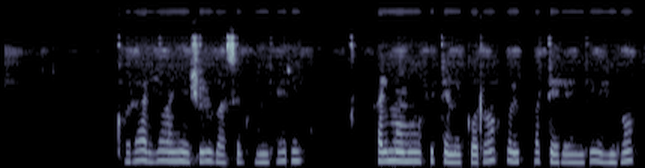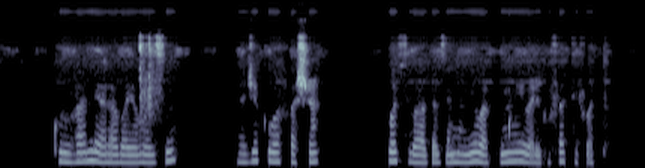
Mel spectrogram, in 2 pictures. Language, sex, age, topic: Kinyarwanda, female, 18-24, education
